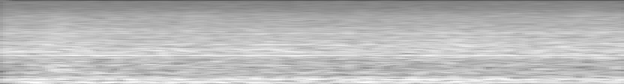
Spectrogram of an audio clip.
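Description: Steady background hum and hiss of the airport terminal interior, with a faint constant high whine running through it.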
